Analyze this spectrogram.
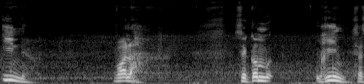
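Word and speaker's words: Isnes: Ça s'écrit Isne, mais c'est pas Isne, c'est In.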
